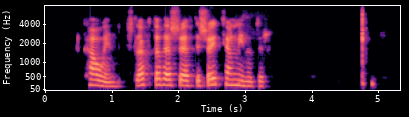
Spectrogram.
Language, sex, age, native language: Icelandic, female, 50-59, Icelandic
